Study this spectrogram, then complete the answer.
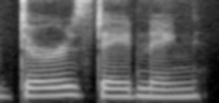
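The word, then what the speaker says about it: dödstädning: And there's a Swedish word, pronounced roughly "dursdaning," that means literally death cleaning, and it explains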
